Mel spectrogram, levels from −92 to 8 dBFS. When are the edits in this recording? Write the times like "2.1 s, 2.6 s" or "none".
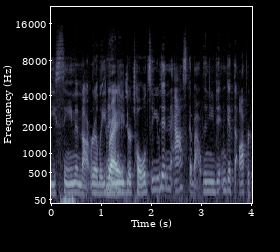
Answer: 1.1 s, 1.5 s, 2.2 s, 3.0 s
